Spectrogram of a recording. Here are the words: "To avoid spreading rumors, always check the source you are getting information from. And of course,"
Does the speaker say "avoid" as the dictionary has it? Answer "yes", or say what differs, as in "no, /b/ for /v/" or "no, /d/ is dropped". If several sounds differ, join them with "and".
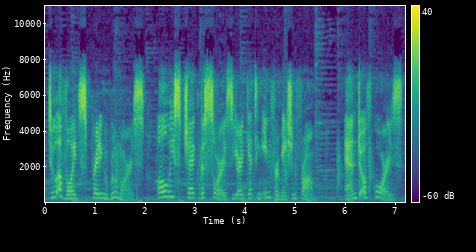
yes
